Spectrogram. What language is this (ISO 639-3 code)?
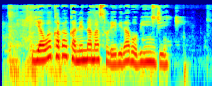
lug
